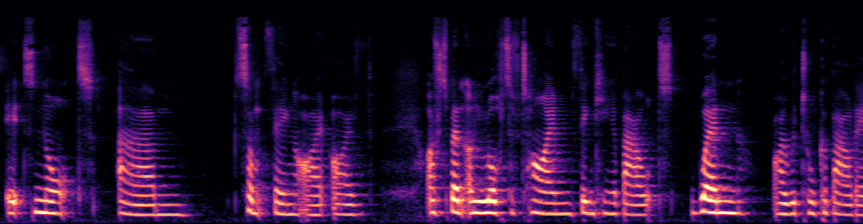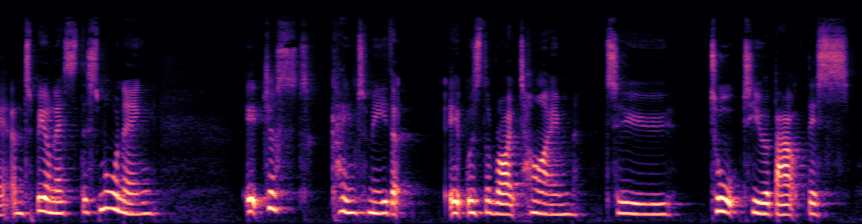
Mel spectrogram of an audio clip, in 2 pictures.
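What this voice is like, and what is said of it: Worried, anxious-sounding voice. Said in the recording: “you can probably hear in my voice, I, I'm really quite worried about talking about this”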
